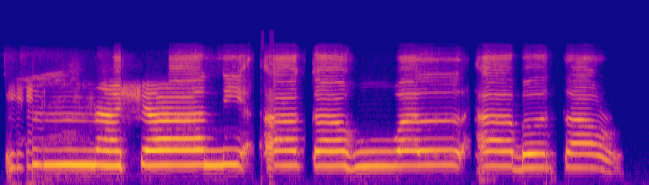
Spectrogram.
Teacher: dipertahankan gunnahnya, ditahan 2 sampai 3 harokat tuh suaranya masuk ke rongga hidung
